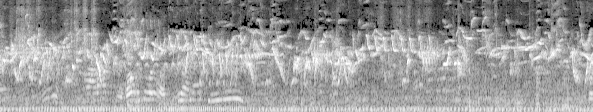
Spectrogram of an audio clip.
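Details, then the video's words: White-rumped shama with white tail feathers, back in form after moulting and winning first place at a contest, in fierce fighter song; crowded whistled and chattering phrases over a steady low hum. "BOMAT MB UNIK SUPER FIGHTER PASCA MABUNG NGAMUK PODIUM SATU"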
